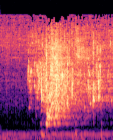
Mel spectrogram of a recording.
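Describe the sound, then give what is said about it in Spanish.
A swimmer dives into an indoor pool with a sudden loud splash, followed by continuous churning and splashing water as they swim across to the far side. “el guapo está nadando en una piscina cubierta. Se lanza al agua y cruza la piscina hasta el lado contrario.”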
